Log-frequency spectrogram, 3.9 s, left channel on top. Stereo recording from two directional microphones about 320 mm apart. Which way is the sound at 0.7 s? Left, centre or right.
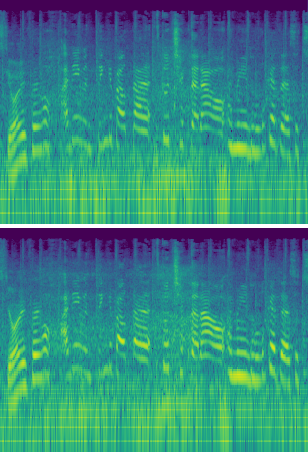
Centre.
